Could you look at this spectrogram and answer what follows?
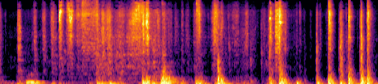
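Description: Foam ice chest lid being swung shut and pressed down by hand, with rubbing of foam on foam and a quick run of knocks and thumps in the second half.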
